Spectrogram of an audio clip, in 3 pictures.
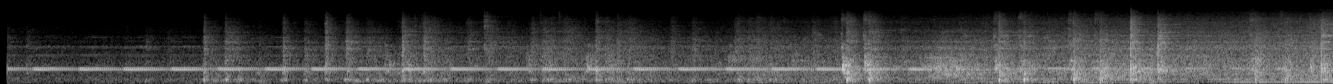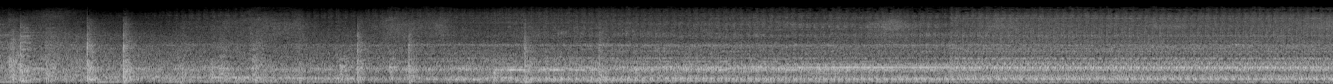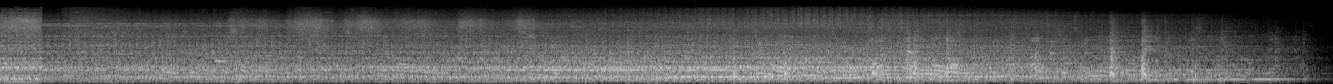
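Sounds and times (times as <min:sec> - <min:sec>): repeating warning tone: 0:00.1 - 0:09.7
train wheels clicking over rail joints: 0:02.0 - 0:09.0, 0:09.9 - 0:27.1
train motors humming: 0:02.1 - 0:39.9.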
